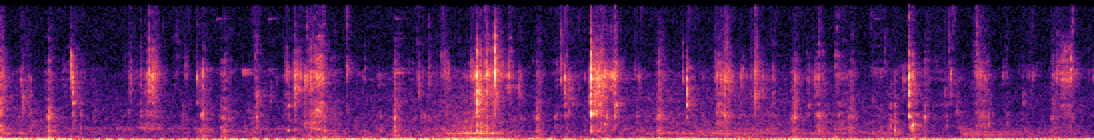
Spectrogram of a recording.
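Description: Close-up eating sounds: a person biting and chewing a piece of corn on the cob, with many short irregular mouth clicks, over a steady low hum.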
